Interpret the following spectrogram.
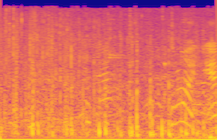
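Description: A horse galloping on arena dirt during a pole-bending run, its hoofbeats coming as a quick, irregular run of strikes. People talk near the end.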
